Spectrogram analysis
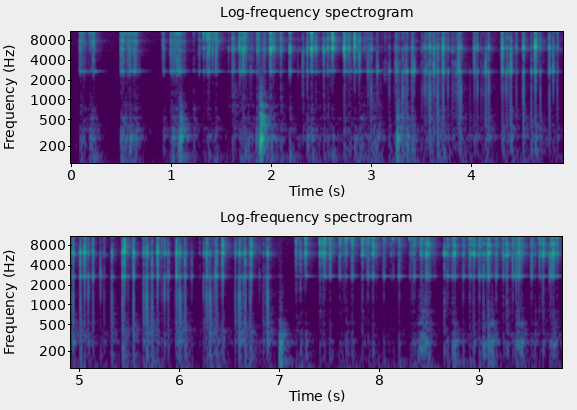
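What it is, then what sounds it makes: Glass jar candle. Long nails tap rapidly around the upper glass of a clear glass mason jar candle, partly filled with cream wax and standing on a table. The taps make a dense run of bright, clicky glass ticks with very little ring.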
